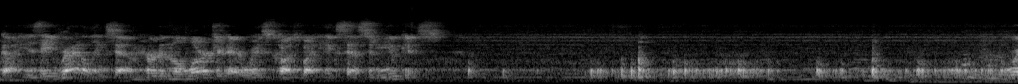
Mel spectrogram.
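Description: Low, coarse rattling breath sounds from the larger airways: rhonchi, from excess mucus in the bronchi.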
